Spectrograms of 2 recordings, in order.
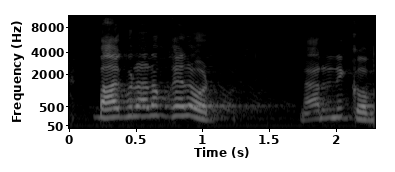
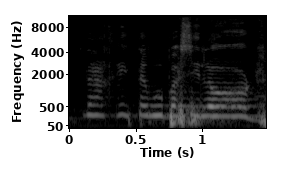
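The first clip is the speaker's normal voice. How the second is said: excited question; 7 semitones higher than usual. Retold or imitated. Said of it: "Ako excited".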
